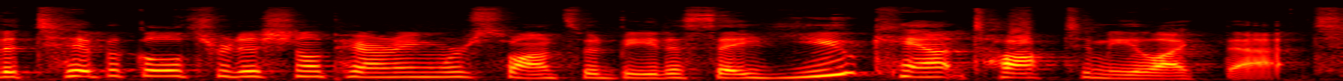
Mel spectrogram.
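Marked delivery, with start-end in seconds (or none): 2.5-4.5 angry, reactive tone, much slower. Demonstrating a parent's typical reply to a rude child, in an angry, reactive tone. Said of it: "if I use an angry, reactive tone of voice".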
